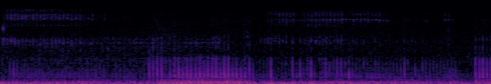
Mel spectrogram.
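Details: Close, continuous low purring from cats and kittens, a dense rumble with faint crackling and clicking textures layered over the steady vibration.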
